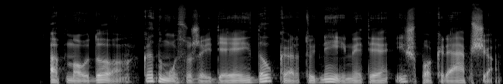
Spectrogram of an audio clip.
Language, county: Lithuanian, Kaunas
